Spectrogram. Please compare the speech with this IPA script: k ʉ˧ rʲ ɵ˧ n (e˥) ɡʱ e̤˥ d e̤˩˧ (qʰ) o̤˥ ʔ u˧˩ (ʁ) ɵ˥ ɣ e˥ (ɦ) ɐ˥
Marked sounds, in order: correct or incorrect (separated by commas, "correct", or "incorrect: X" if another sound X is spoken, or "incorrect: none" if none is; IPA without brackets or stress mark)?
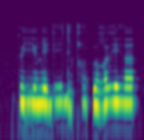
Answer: incorrect: e˧, correct, correct, correct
